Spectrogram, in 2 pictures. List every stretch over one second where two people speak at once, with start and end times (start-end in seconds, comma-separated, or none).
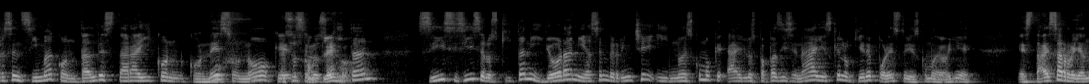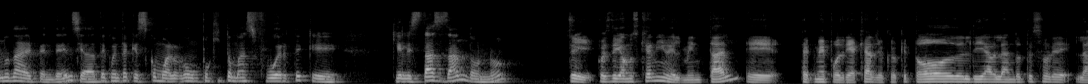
2.1-3.6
